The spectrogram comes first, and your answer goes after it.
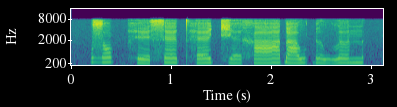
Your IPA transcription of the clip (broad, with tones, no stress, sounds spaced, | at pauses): z ɔ˦˥ k̚ h e˧˩ s ɛ˧ t̪ʰ ɛ˨˦ t͡ɕ ɛ̤˨˩ x aː˨˦ ɗ a˨˦ w ɗ ə̤˨˩ w l ə˧ n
